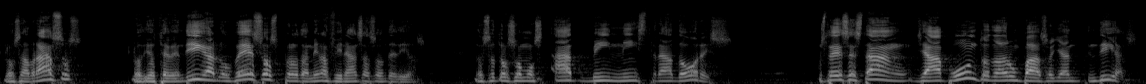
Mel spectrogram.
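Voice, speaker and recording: High, gravelly middle-aged pastor preaching. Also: male voice, normal speed, pushed and bright. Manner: storytelling, conversational, addresses congregation as brothers. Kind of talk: sermon with personal testimony. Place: church. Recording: reverberant church hall.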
